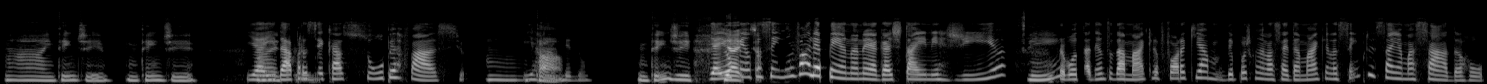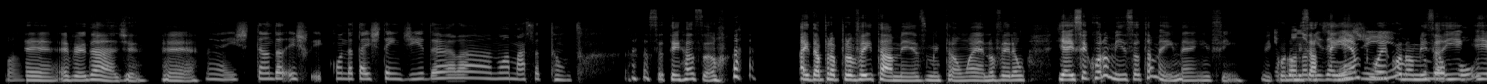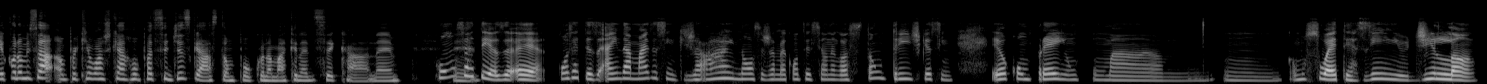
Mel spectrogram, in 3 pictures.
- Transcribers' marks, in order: tapping; giggle; tongue click
- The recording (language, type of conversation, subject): Portuguese, podcast, Como você organiza a lavagem de roupas no dia a dia para não deixar nada acumular?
